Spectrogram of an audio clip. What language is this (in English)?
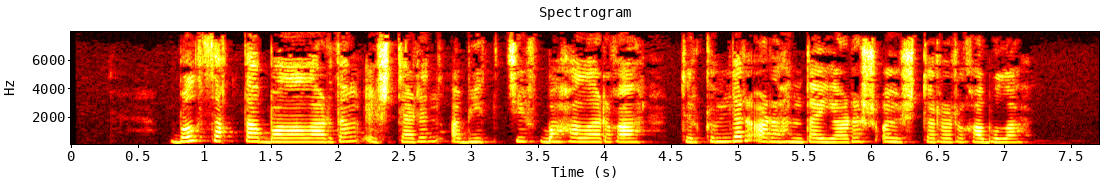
Bashkir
